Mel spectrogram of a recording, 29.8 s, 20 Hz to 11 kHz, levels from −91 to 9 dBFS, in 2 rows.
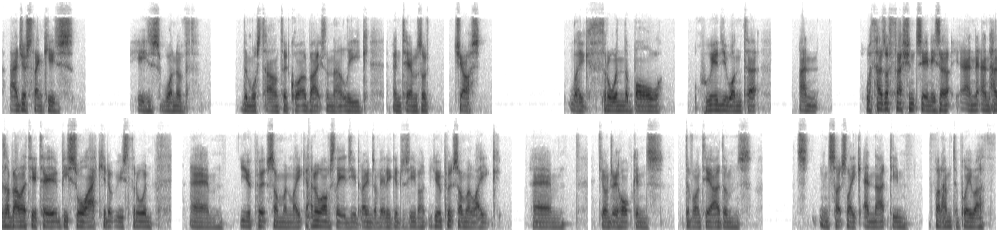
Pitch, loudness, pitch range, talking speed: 95 Hz, -19 LUFS, 95-105 Hz, 155 wpm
